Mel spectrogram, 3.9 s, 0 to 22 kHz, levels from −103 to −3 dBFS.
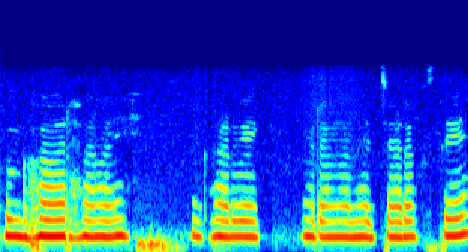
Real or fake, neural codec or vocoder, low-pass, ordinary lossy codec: real; none; none; none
